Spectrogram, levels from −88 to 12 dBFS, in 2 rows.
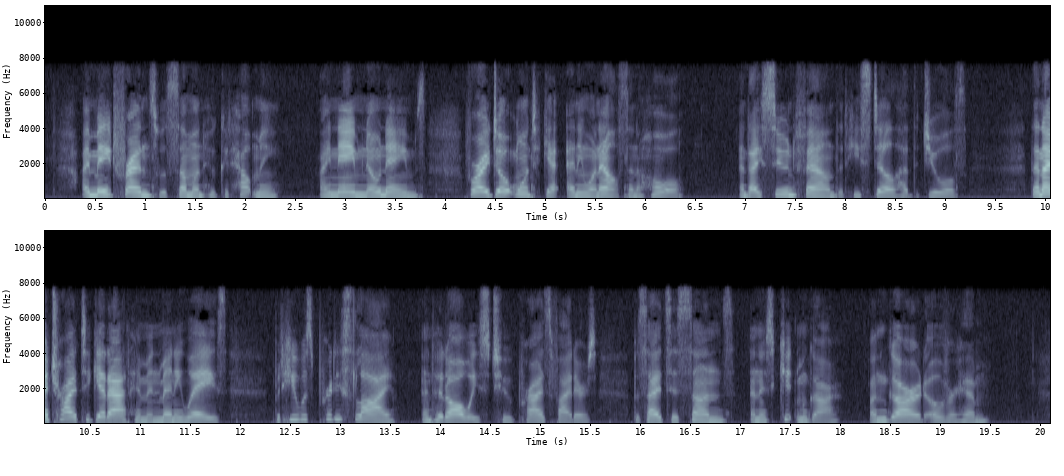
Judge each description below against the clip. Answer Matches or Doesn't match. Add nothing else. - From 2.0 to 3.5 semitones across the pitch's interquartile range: Matches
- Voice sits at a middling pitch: Doesn't match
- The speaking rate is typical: Matches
